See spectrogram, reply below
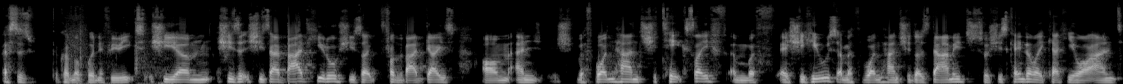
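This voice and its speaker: A man's voice: on the low side, steady tone, brisk, few pauses, a bit bright. A man co-hosting a casual podcast, reading viewer comments aloud with many fillers and restarts. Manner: hesitant, many fillers and repeated words. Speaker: co-host reading chat.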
